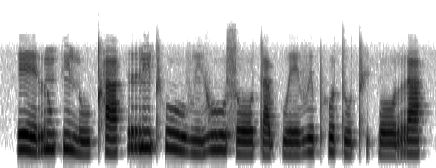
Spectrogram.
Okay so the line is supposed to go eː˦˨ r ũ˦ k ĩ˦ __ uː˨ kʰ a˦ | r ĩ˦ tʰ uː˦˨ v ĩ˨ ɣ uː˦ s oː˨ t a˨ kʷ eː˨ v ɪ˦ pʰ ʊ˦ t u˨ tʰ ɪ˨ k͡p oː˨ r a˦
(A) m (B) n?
B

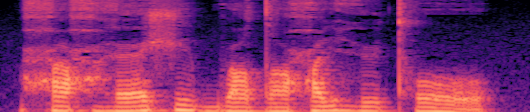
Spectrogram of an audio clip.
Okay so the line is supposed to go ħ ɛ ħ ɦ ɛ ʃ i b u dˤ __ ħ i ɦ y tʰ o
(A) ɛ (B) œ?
B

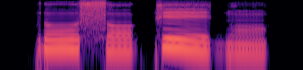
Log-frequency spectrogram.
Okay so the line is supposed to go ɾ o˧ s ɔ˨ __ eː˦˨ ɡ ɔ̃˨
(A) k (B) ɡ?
A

